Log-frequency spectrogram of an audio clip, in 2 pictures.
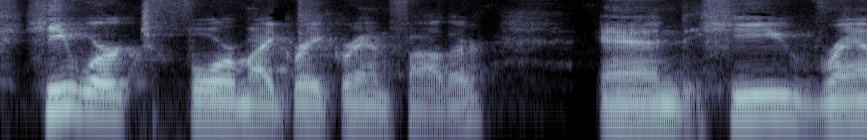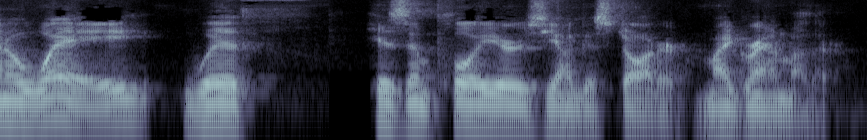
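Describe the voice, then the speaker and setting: A man with an American accent speaks very slowly at a fairly low pitch with ordinary pitch variation. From Minnesota, US Midwest. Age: 60s. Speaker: retired TV news writer, memoir author. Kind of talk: casual interview storytelling. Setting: podcast interview. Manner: animated.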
